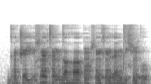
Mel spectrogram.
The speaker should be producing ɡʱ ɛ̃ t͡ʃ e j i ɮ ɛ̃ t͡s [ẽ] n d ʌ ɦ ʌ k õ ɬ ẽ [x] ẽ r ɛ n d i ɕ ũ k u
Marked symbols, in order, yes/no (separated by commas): no, yes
